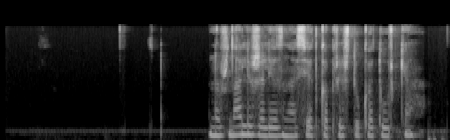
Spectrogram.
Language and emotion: Russian, neutral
